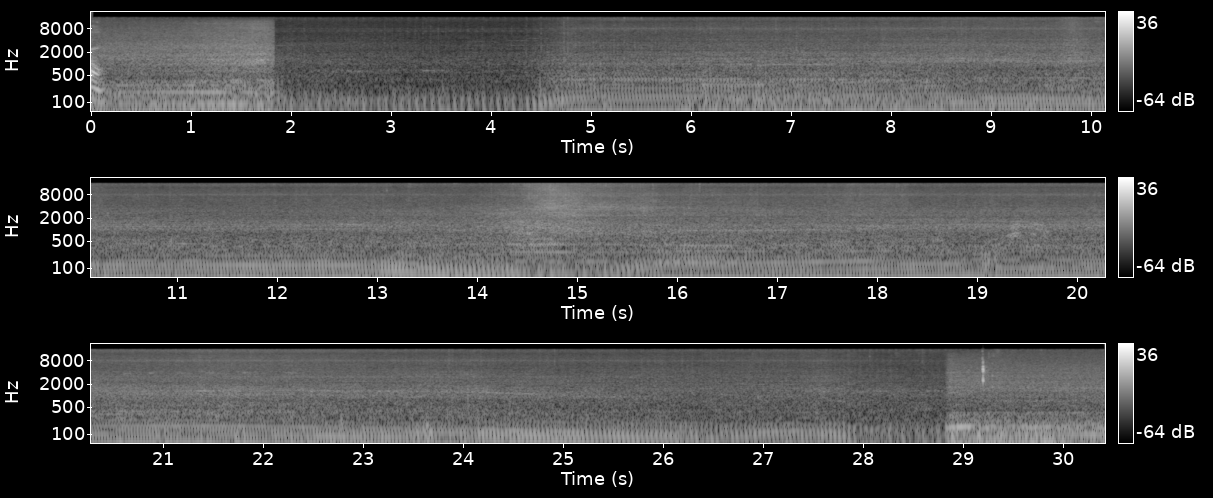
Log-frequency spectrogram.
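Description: A motor vehicle engine running with a steady low rumble. About halfway through there is a brief louder swell as a vehicle passes.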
